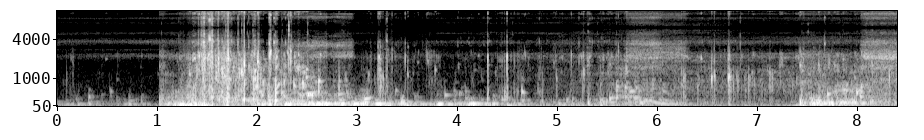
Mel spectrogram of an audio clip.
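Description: Air bubbles from a diver's breathing gurgle and rush loudly underwater.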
